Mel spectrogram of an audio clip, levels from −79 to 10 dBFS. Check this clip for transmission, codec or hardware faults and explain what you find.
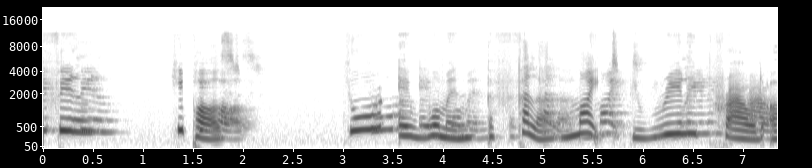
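Two faults are present, one running through the whole speech recording and one brief.

Echo with no canceller, throughout: the far end's loudspeaker feeds back into its microphone uncorrected, so every phrase returns about 9 dB quieter, roughly a fifth of a second later. A spectrogram shows faint delayed duplicates trailing each syllable.

Bluetooth SBC bit pool drop, 4.30 to 5.95 s: a congested link forced coarser encoding, consistent with the bit pool falling to 13, around 102 kbps. Treble dulls and gritty noise appears. A spectrogram shows the upper band vanishing, with grainy speckle below.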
